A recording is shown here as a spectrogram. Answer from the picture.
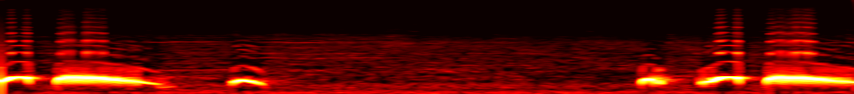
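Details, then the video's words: Spotted dove cooing at home, used to coax silent doves into calling: a long falling coo and short note, a pause, then a fresh phrase of short, rising and long sliding coos. "burung tekukur dirumah yang bisu auto langsung ikut bunyi"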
